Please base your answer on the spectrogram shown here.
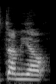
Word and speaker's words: Danielle: do that my name's danielle ah there's a whole there's like a whole syllable at the end of my name and i found it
